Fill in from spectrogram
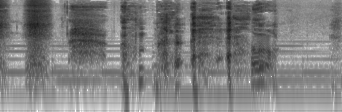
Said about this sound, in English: You all right? You gonna cough again?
